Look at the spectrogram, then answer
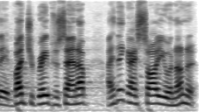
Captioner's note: laughter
